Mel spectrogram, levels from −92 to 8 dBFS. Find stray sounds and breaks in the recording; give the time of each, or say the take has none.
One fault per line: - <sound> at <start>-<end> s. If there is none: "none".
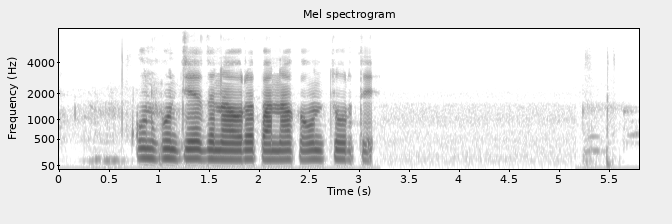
none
